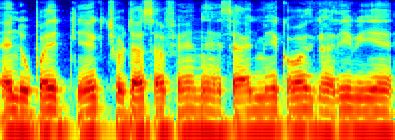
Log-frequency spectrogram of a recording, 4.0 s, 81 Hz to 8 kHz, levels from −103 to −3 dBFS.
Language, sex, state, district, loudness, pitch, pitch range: Hindi, male, Haryana, Rohtak, -14 LUFS, 105 Hz, 105-110 Hz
